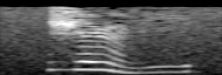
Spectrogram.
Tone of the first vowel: high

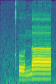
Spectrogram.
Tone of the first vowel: low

